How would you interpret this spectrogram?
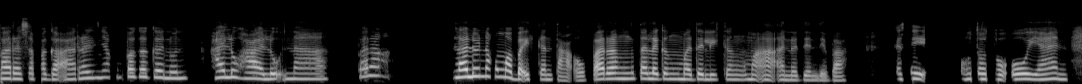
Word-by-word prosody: para 265 -1 +3
sa 255 - -5
pag-aaral 245 +4 -2
niya 320 +1 -5
kumbaga 355 +1 -1
gano'n, 290 -3 +1 0.3
halo-halo 275 -6 +2
na 255 0 -2 0.3
parang 395 +2 -3 0.7
lalo 350 +3 +8
na 375 0 +1
kung 355 - -1
mabait 285 -7 +3
kang 230 -1 -4
tao 185 0 -5
parang 260 +1 +3
talagang 255 -1 +2
madali 235 -1 +1
kang 225 -1 -5
maaano 215 -2 -2
din, 200 0 -5
di - - -3
ba? 185 0 -4 0.5
Kasi 250 0 -1 0.4
o 250 - -3
totoo 245 0 +1
yan. 240 +1 0
255 Hz, 150 wpm, -23 LUFS, 235-295 Hz, 0.7 s, lalo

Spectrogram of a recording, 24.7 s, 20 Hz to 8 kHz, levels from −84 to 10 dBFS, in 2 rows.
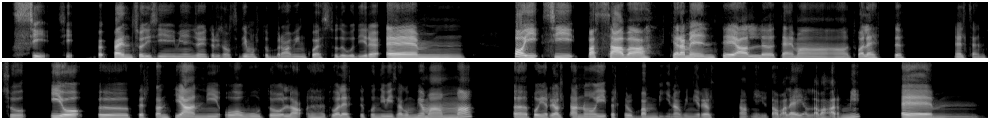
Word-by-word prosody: Sì, - - -3
sì - - -14 0.3
p - - -4
penso 180 -2 +4
di 165 -1 -4
sì. 150 -2 -9
I 150 - -10
miei 145 0 -10
genitori 140 -2 -8
sono 135 -1 -11
stati 150 +2 -9
molto 145 +2 -11
bravi 130 -2 -9
in 145 +2 -12
questo 150 0 -7
devo 145 -3 -7
dire. 135 +2 -2
Ehm, 185 -5 +5 0.6
poi 230 - +8
si 205 -4 -1
passava 190 -3 +7 0.3
chiaramente 185 -2 +4
al 170 +2 +2
tema 155 -1 -5
toilette. 160 -1 -3 0.6
Nel 160 -2 -6
senso, 155 +1 -10 0.3
io, 185 -4 +4
uhm, 160 -3 -2
per 175 - -8
tanti 175 +1 -6
anni 160 -3 +3
ho 165 -1 -4
avuto 160 -2 -6
la, 155 +1 -4
uhm, 165 -2 -12
toilette 155 +1 -6
condivisa 165 -1 -9
con 165 +2 -9
mia 215 +4 -6
mamma, 180 - -1 0.5
uhm, 160 -2 -2
poi 170 +2 -4
in - - -4
realtà 160 +3 -3
noi 155 -2 -6
perché 165 -1 -12
ero 150 - -7
bambina, 150 -2 -10
quindi 150 -1 -18
in 140 - -12
realtà 145 0 -7 0.4
mi 155 - -21
aiutava 150 -2 -9
lei 150 0 -5
a 150 - -14
lavarmi. 185 - -7 0.5
Ehm, 155 -7 0
160 Hz, 140 wpm, -23 LUFS, 150-180 Hz, 0.6 s, poi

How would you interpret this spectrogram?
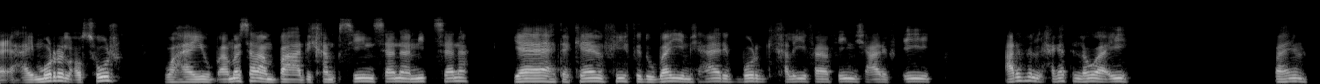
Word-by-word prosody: هيمُر 125 +12 +3
العصور، 150 +7 +2 0.4
وهيبقى 115 +1 0
مثلًا 150 -5 +4
بعد 115 -1 0
50 140 +6 0
سنة 140 0 +1
100 145 +2 +2
سنة 150 +2 -1 0.5
ياه 140 -1 +5
ده 120 0 -6
كان 145 +6 +2
في 145 +1 -3
في 135 -1 -5
دُبَي 135 +4 +2
مش 125 -1 -5
عارف 135 +1 -2
بُرج 135 +1 -1
خليفة، 130 0 -3
فيه 135 +4 -3
مش 130 -2 -4
عارف 120 0 -5
إيه، 135 -1 -1 0.7
عارف 170 +1 0
الحاجات 145 -1 -3
اللي 135 -1 -1
هو 145 +1 +3
إيه 140 +1 +1 1.5
فاهم؟ 135 +2 -1
135 Hz, 130 wpm, -25 LUFS, 120-145 Hz, 1.5 s, ياه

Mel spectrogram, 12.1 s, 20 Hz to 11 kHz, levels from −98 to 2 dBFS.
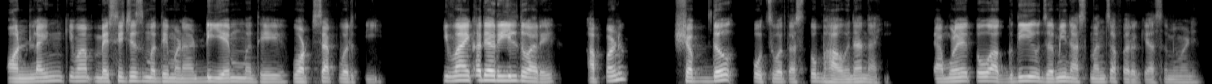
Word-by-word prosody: Online 150 +6 0
किंवा 160 0 -1
मेसेजेसमध्ये 145 0 -1
म्हणा, 130 -1 -4
डीएममध्ये, 135 -2 -1
WhatsAppवरती 130 -2 -3 0.6
किंवा 175 +2 +6
एखाद्या 190 0 +7
रीलद्वारे 170 -7 +4 0.4
आपण 170 - -1 0.6
शब्द 145 -1 0
पोहोचवत 135 - -2
असतो, 125 +4 -7
भावना 125 -2 -2
नाही. 105 -6 -10 0.4
त्यामुळे 140 +5 +1
तो 160 0 +1
अगदी 145 +5 +2
जमीन-आसमानचा 135 -1 -3
फरक 110 -3 -7
आहे, 110 - -9
असं 105 +2 -15
मी 115 - -11
म्हणेन. 115 0 -13
135 Hz, 120 wpm, -23 LUFS, 130-155 Hz, 0.6 s, एखाद्या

